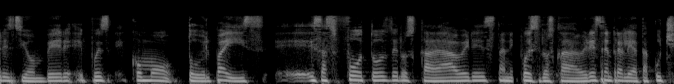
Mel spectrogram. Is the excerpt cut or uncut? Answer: cut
